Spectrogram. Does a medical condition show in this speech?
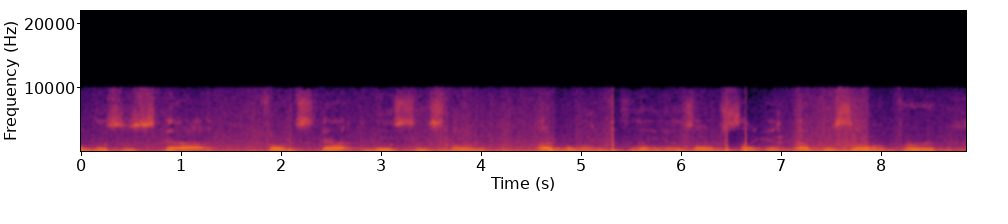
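Yes: cerebral palsy; present from birth.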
